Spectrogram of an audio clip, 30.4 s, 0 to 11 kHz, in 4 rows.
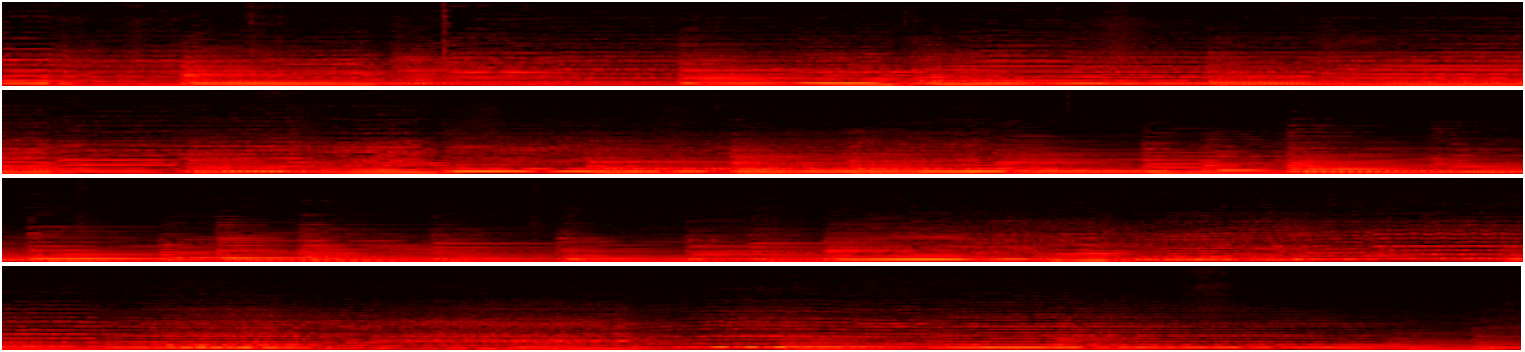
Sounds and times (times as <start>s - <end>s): Violin, fiddle: 0.0s - 30.4s.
